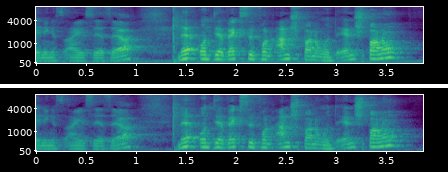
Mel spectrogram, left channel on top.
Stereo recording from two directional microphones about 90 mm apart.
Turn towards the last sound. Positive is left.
turn(degrees=-20)  # may be behind; listen again after turning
